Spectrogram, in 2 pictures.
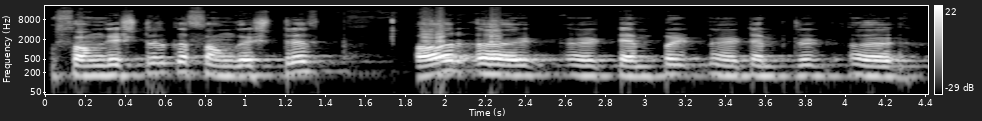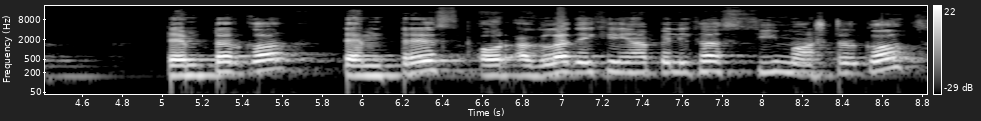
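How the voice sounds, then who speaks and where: Male tutor, high-pitched, patient explainer in an exam-prep class. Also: steady tone, moderate pace, warm tone. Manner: explains patiently, often checks with "theek hai". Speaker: teacher. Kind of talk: exam-prep grammar lesson.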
